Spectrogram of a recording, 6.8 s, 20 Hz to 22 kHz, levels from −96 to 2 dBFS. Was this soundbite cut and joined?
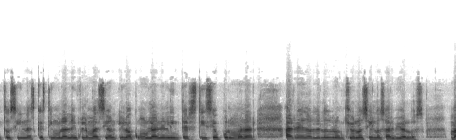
no; 0 cuts

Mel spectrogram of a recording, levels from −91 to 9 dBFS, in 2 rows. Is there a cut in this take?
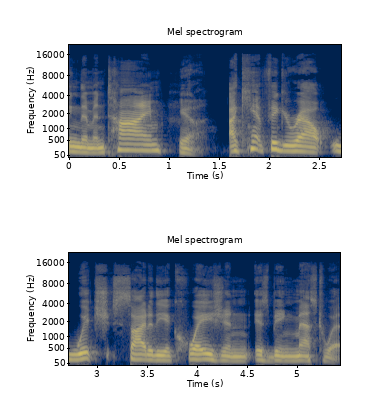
no; 0 cuts

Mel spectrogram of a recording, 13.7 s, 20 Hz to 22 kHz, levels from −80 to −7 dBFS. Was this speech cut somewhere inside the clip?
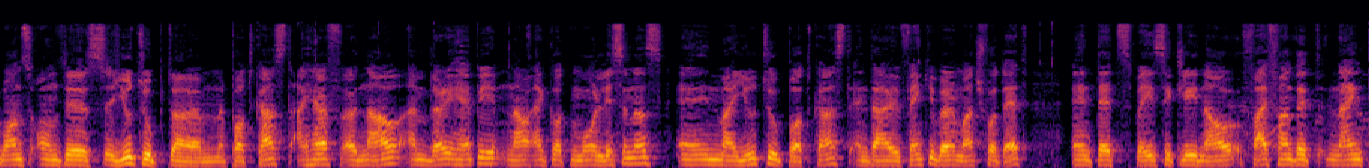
yes; 1 cut; at 6.7 s

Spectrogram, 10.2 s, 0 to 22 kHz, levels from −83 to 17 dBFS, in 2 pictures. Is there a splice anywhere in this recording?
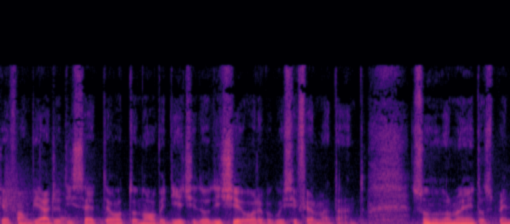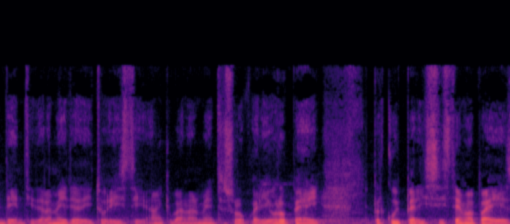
yes; 1 cut; at 4.8 s

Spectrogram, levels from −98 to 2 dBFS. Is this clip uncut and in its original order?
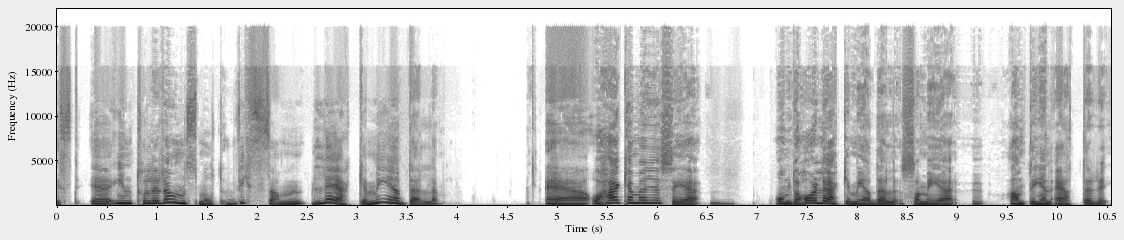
yes; 0 cuts

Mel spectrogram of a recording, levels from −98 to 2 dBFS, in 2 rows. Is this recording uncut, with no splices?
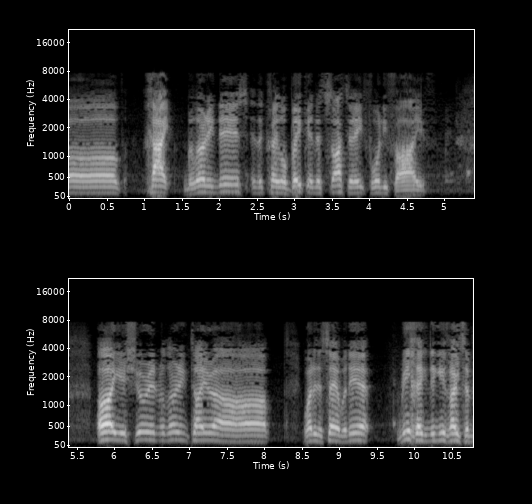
yes; 0 cuts

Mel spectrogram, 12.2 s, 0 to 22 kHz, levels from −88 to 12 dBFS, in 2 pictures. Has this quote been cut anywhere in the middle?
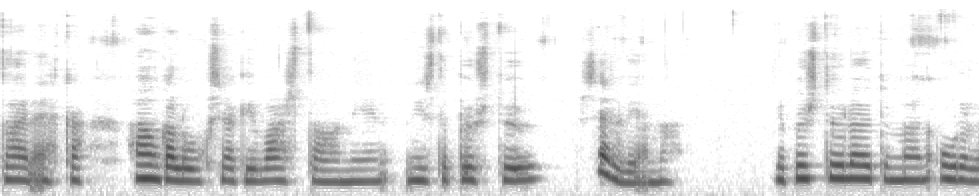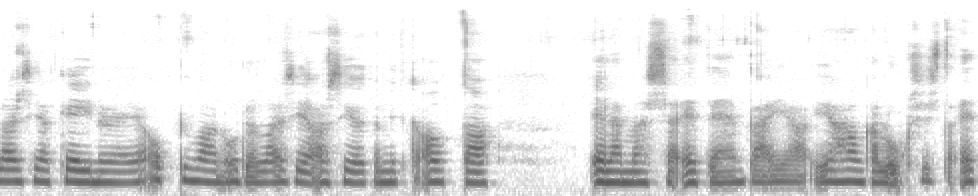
no; 0 cuts

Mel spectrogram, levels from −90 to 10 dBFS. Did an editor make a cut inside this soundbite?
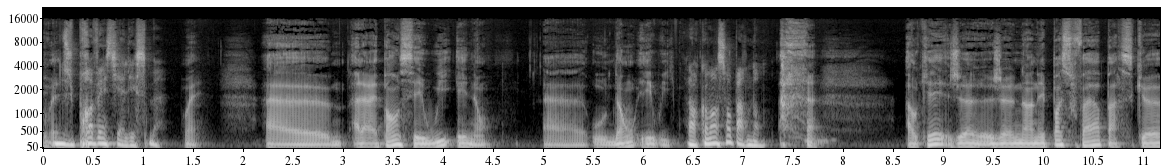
no; 0 cuts

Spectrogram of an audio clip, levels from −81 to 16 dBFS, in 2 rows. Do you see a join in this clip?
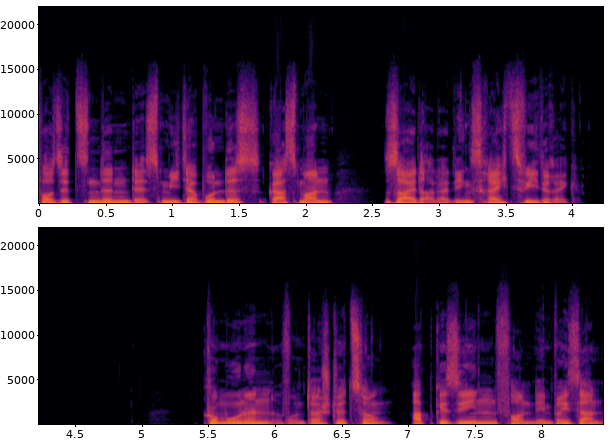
yes; 4 cuts; at 1.7 s, 2.8 s, 6.1 s, 7.0 s

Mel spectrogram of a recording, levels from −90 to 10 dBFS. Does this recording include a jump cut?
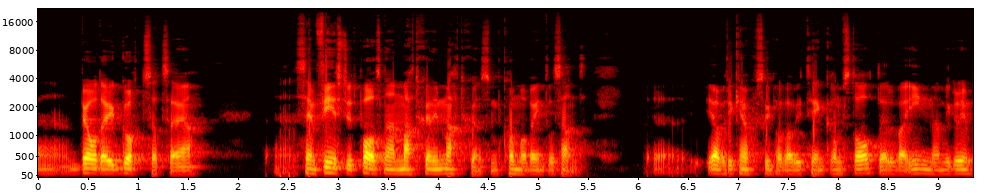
yes; 2 cuts; at 6.9 s, 7.4 s

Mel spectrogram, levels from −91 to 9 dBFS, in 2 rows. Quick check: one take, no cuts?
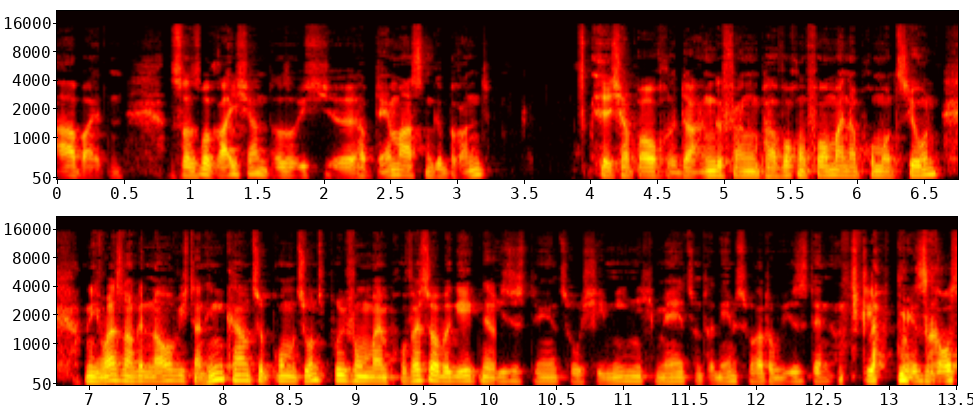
no; 2 cuts; at 1.1 s, 10.0 s

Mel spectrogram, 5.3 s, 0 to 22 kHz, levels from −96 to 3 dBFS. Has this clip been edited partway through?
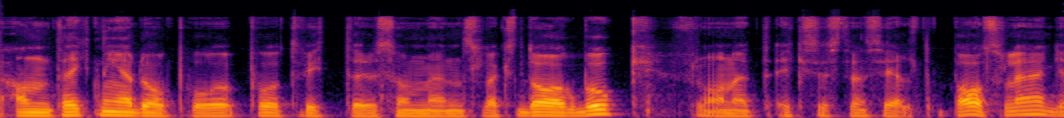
no; 0 cuts

